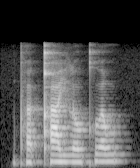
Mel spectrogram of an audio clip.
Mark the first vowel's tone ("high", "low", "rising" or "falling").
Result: low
